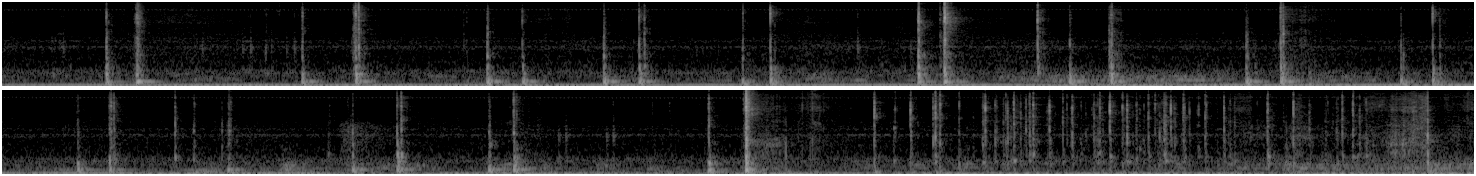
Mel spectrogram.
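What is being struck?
Plastic laptop keyboard.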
